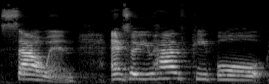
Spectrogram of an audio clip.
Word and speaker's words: Samhain: um but he also was like oh it's pronounced sa and so you have people from all over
